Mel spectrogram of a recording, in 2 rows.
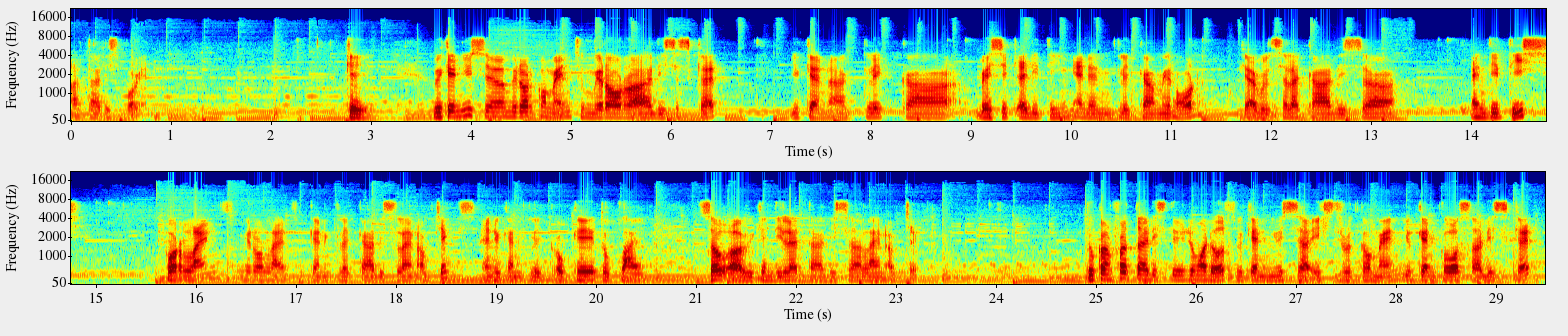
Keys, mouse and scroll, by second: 0.0 middle click, 0.6 click, 2.6 scroll down 1, 3.3 middle click, 8.7 click, 11.1 click, 12.7 click, 14.8 click, 16.3 click, 18.5 click, 20.1 click, 21.6 click, 23.1 Delete, 24.4 middle click.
